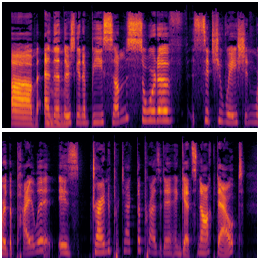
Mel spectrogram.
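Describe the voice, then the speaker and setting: With hardly any pauses, a woman speaks in a normal speaking voice at a fairly high pitch, the sound dry and close with no echo. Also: lively intonation, moderate pace. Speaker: podcast co-host. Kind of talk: casual banter. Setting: video call.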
